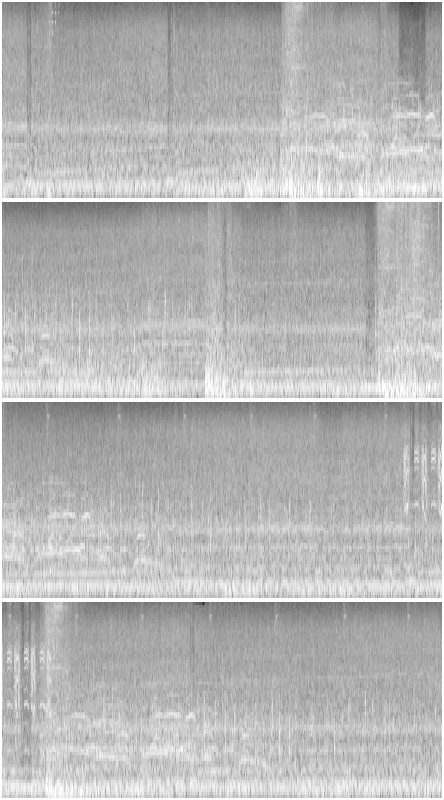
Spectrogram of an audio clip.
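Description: A racing car engine roars steadily and revs up and down.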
